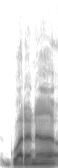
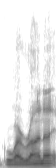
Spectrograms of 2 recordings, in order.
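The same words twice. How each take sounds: First: It is said without an American accent. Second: It is said with an American accent.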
